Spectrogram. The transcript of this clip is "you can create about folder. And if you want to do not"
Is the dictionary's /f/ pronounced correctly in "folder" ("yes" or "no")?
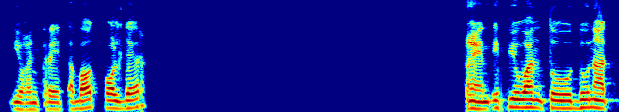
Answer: no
